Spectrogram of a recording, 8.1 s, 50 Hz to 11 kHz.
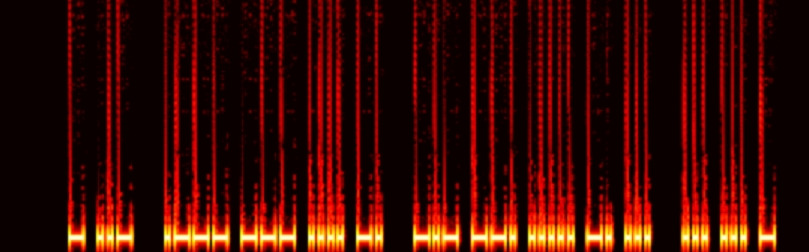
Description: Morse code, heard as a keyed tone, about 25 wpm, 700 Hz. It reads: TU JOHN KG5NS SST
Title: K1USN SST QSO Practice - 25wpm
